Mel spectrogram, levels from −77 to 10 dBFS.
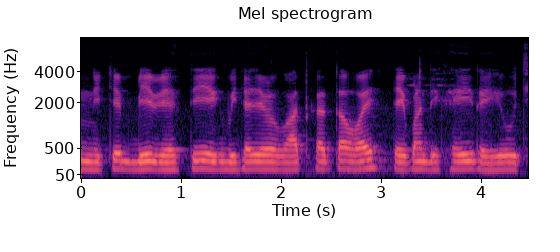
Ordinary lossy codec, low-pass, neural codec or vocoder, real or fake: none; none; none; real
